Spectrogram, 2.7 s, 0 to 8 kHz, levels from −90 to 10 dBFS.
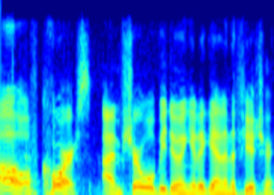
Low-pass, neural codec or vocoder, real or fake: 7.2 kHz; none; real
